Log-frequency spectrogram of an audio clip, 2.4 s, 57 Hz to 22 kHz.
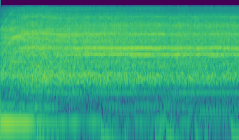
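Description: Bosch GWS 9-125S 900 W angle grinder switched on with no disc fitted, spinning up and then running unloaded with a steady whine at its lowest speed setting, about 2,800 rpm.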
